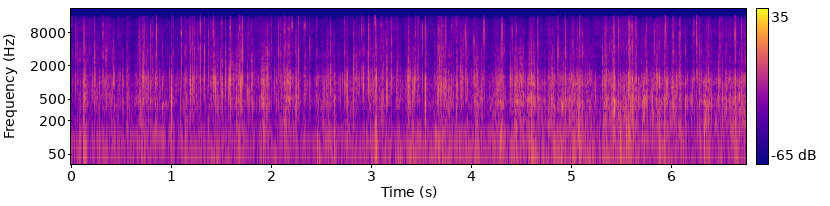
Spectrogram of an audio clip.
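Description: A small clear plastic bag partly filled with brown sugar and closed with a red twist tie is held up and crinkled and scratched with long painted nails. Dense, crisp crinkling and crunching goes on without a break, with quick bright scratches and small sharp peaks over a steady rustle.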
